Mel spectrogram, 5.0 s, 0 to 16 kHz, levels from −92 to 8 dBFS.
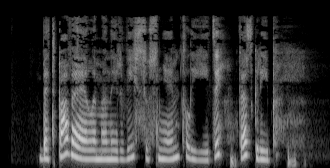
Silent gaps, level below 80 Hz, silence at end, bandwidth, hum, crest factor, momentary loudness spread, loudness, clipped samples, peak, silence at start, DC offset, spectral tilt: none; -58 dBFS; 0.5 s; 11.5 kHz; none; 18 dB; 11 LU; -21 LUFS; under 0.1%; -4 dBFS; 0.6 s; under 0.1%; -5 dB/octave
